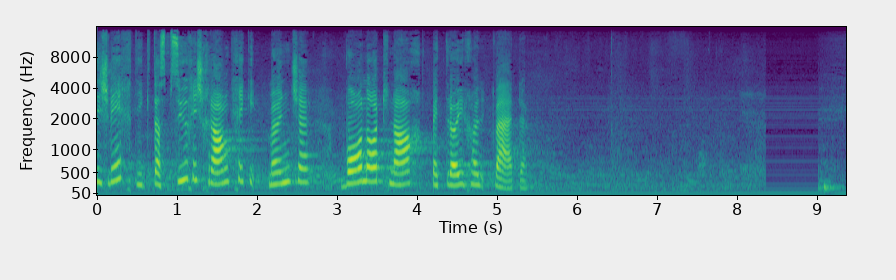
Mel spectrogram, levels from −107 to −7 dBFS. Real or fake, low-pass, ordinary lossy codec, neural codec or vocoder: real; 14.4 kHz; none; none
